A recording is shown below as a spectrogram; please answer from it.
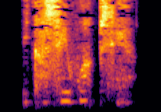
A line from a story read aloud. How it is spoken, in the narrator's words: Alice whispered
